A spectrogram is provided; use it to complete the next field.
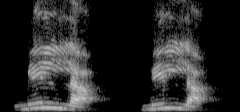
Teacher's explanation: यहां पे नून के बाद लाम है तो हम नून नहीं पढ़ते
